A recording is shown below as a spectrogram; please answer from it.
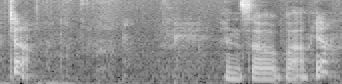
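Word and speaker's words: tjena: spelled close it's uh t j in a e a or e n a there you go jenna and so well yeah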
